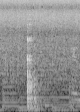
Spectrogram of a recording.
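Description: Tofu with chili powder, grated carrot and beans frying in a pan, a burst of sizzling and stirring that flares loudly for a moment then settles back to a low steady fry.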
